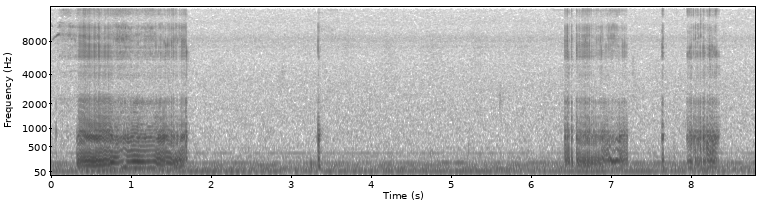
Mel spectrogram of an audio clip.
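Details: Snoring pet Shih Tzu: a long, rasping, buzzy snore of over a second, then quiet with a faint click, then two shorter snores close together near the end.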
